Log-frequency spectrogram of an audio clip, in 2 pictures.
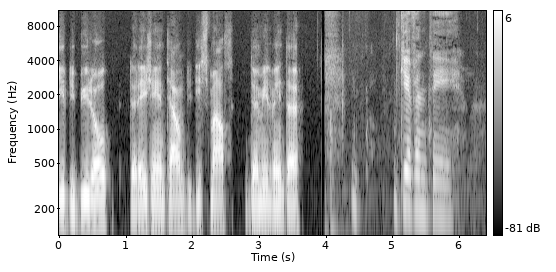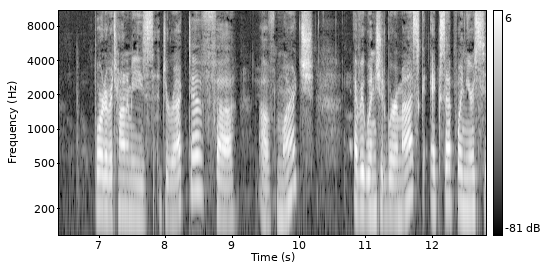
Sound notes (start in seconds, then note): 4.5 speaking French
